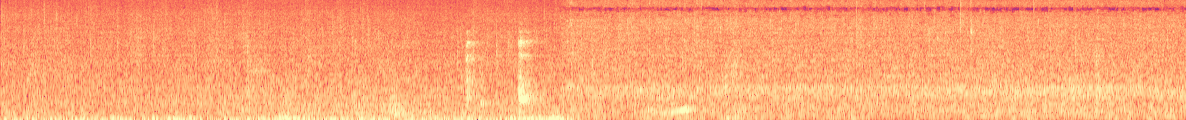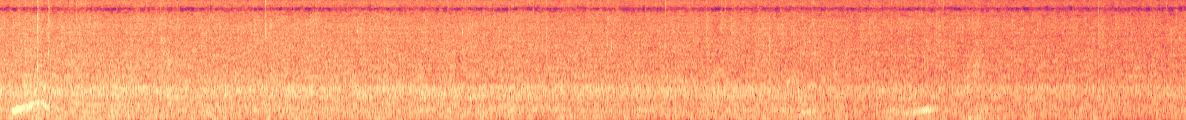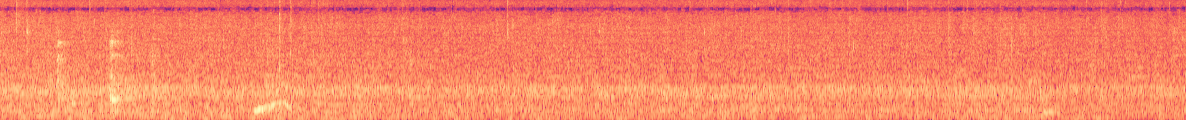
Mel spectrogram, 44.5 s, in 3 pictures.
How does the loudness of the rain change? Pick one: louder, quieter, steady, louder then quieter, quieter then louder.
quieter.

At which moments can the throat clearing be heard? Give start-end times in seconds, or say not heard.
5.8-6.7, 30.4-31.2.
